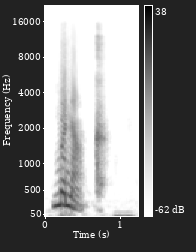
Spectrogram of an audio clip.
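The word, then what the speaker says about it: monarch: அதே மாதிரி மொனாக் என்ற வேர்ட் எடுத்தாலும் CH என்ற லெட்டர்ஸ் நாங்க ப்ரொனவுன்ஸ் பண்றோம் மொனாக். க என்ற சவுண்ட் தான் இதுல வருகின்றது.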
